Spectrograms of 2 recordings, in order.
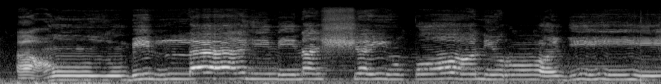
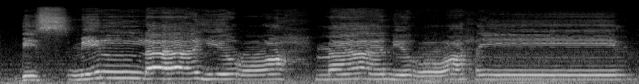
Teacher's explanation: Jadi yang pertama nada ini rendah, yang kedua tinggi. Maksudnya tinggi tidak terlalu tinggi, yang penting lebih tinggi dari yang pertama.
